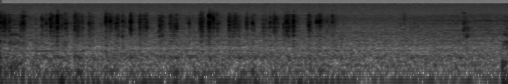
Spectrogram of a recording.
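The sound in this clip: Typing a message on a computer keyboard: many quick, faint keystrokes in an uneven patter that thin out toward the end, heard alone with no talk.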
